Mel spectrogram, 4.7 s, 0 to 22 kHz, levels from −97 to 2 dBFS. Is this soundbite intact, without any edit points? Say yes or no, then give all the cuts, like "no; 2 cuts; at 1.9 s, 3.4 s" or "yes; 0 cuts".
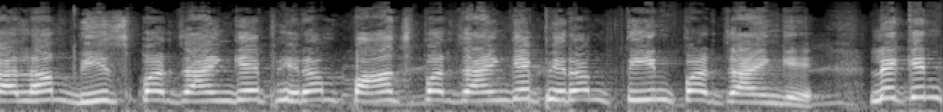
no; 1 cut; at 1.1 s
